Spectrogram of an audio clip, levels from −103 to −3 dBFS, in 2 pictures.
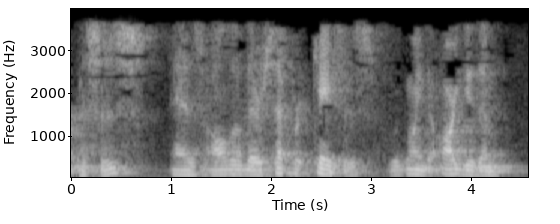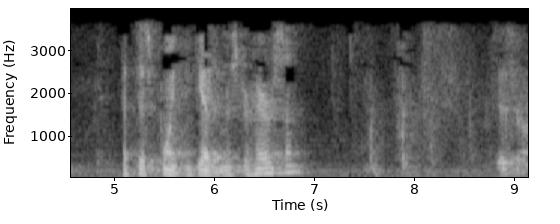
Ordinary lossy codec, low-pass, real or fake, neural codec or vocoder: MP3, 16 kbps; 3.6 kHz; real; none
